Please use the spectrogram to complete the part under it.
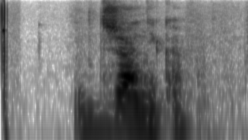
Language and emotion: Russian, neutral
